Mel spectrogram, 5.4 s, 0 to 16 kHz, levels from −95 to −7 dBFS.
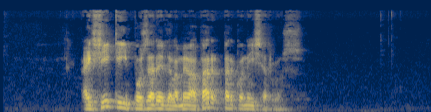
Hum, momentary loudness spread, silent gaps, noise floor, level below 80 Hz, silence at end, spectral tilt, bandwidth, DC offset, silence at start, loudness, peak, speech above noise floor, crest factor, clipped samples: none; 17 LU; none; -73 dBFS; -58 dBFS; 1.65 s; -4.5 dB/octave; 11.5 kHz; under 0.1%; 1.05 s; -21 LUFS; -2 dBFS; 51 dB; 24 dB; under 0.1%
